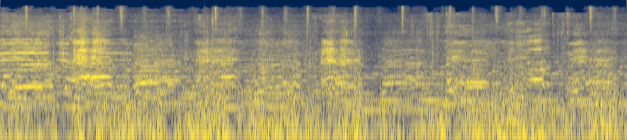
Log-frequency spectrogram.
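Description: A group of Maasai men chanting and singing together in short, rising-and-falling phrases as they dance in procession, with wind rumbling on the microphone.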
